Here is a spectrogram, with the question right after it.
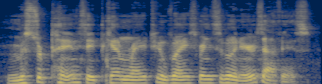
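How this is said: It is said in a high, shrieky voice.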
